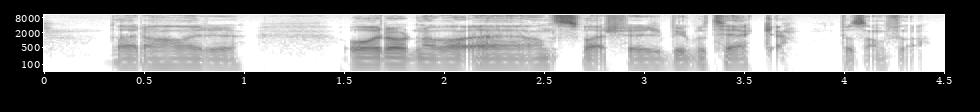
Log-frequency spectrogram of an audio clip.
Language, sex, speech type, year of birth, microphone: Norwegian, male, spontaneous, 1991, Sennheiser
